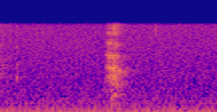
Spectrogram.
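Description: A man's voice saying a single short, breathy "how" about a second in, demonstrating the Cockney-style vowel, over a low steady room hum.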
